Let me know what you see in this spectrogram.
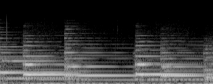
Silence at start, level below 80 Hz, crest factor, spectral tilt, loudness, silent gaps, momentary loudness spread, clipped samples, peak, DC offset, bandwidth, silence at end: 0 s; -40 dBFS; 14 dB; -6 dB/octave; -19 LUFS; none; 5 LU; under 0.1%; -6 dBFS; under 0.1%; 8 kHz; 0 s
